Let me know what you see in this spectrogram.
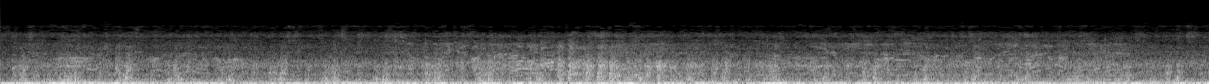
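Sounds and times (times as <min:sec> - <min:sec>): train rumble: 0:00.0 - 0:12.0
train wheels clattering: 0:00.0 - 0:12.0.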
